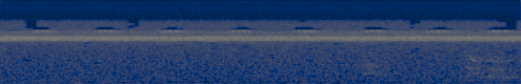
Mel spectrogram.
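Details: Crickets chirp in a steady, high, unbroken trill that runs throughout, singing at night.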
